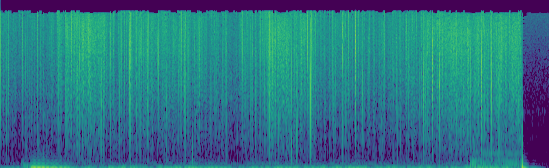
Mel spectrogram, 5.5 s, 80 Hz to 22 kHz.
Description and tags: Vinyl Surface Noise Needle Lift 01
Some quiet record noise, then the needle being lifted mechanically from the record.
album, crackle, LP, record, retro, surface-noise, turntable, vintage, vinyl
